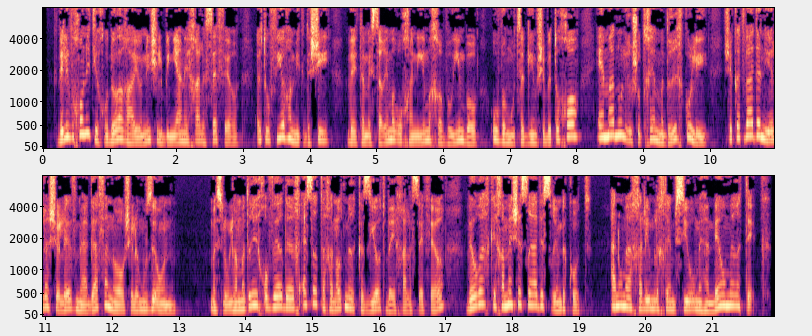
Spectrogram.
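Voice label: Hebrew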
